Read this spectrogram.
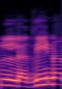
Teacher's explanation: زال جو ہے بغیر سیٹی والا, آپ نے یاد رکھنا ہے.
